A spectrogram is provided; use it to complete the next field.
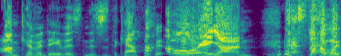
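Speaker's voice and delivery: solemn papal balcony proclamation voice. Picturing the other speaker on the papal balcony: imitating the other speaker as Pope. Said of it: "come out on the papal balcony and go".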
